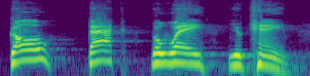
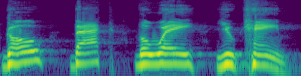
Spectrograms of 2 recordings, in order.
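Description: First: Slower and firmer on the echo; slow repeat. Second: Measured, slow command; slow, deliberate. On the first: Preacher repeating God's command to the congregation, slow emphatic echo. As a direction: drive it home slowly. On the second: God sending Elijah back, slow and deliberate. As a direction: give each word weight. Reading God's words slowly. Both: Acted.

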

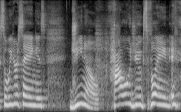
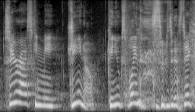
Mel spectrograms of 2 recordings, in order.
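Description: First: Lightly mimicked student framing it back; a touch of earnest stalling; imitating Gino. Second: Lightly mimicked student repeating the question with a laugh; a hint of the earnest student stalling; imitating Gino. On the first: Teacher mimicking her student turning a question back, light. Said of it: "he would just frame it back to himself with his first name". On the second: Teacher imitating her student restating a question, light mimicry. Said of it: "he would say his name and then repeat the question".

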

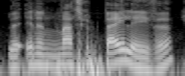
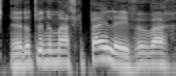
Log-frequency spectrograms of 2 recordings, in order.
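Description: First: Talking through a head cold; blocked nose from a real cold; stuffy nose. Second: Said in the usual way. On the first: Real, not acted. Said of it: "ik ben een beetje verkouden hier". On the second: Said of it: "Sorry, ik ben een beetje verkouden hier".

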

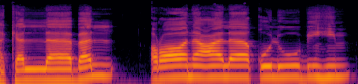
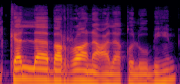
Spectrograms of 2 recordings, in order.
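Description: First: Slow, higher chant, clear "بل", pause, then "ران"; "بل" and "ران" separated, vowels held long; sakt after بل. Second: "بل ران" run together as "بر ران"; no pause, "بل" assimilated into "ران"; merged without sakt. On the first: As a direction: stop briefly after "بل", then draw out "ران". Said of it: "وإنما". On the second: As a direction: swallow the l of "بل" into a doubled r on "ران". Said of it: "لا نقول". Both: Shown as a demonstration.

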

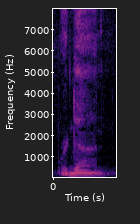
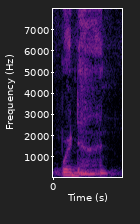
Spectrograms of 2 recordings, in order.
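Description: Both takes have the same delivery.

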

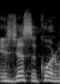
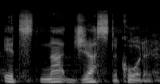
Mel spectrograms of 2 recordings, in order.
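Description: First: Said in the usual way. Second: Low, softer, measured rebuttal; firm correction. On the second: Retold or imitated. Wife correcting husband about the quarter, firm and low. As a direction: imitate a wife quietly insisting.

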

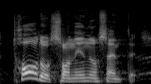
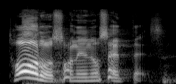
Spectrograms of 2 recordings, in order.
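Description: First: Said in the usual way. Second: TODOS stressed, louder and higher, slow; mocking emphasis. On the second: Shown as a demonstration. Preacher mocks the prisoners, stressing TODOS son inocentes. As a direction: land TODOS hard in ironic disbelief.

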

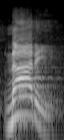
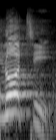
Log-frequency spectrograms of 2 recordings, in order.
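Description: First: Naughty with an American flapped "nah-dee"; American accent. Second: Said in the usual way. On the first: Shown as a demonstration. Speaker mimics Americans to his audience, American accent. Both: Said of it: "That's my American accent".

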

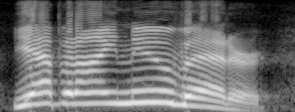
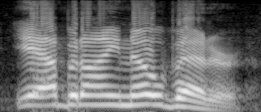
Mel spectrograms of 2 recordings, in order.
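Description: First: High, loud protesting excuse; mock excuse. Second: High, louder whiny excuse voice; mock excuse. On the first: Preacher mimicking a believer's excuse, pitched higher and louder. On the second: Preacher mimicking a believer's excuse, high and whiny. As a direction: play the self-justifying believer. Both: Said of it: "voicing a believer's excuse".

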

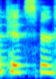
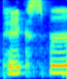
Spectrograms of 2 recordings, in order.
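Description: First: Said in the usual way. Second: "Pittsburgh" slowly said as "Picksburgh"; mispronunciation shown. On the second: Shown as a demonstration. Co-host repeating the slip, "Pittsburgh" slowly as "Picksburgh". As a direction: stretch out "Pittsburgh" with a k in place of the t. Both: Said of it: "I accidentally said Pittsburgh".

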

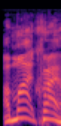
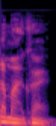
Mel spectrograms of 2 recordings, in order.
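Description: First: Raised, louder mock-emotional whine; mock tearful. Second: Said in the usual way. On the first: Teasing his co-host that he might cry, hammed up. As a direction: play up being close to tears. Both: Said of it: "You gonna cry?".

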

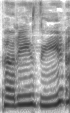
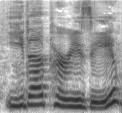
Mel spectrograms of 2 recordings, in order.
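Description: First: Parisi in a put-on Italian accent, higher pitched; attempted Italian pronunciation of Parisi. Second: Said in the usual way. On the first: Shown as a demonstration. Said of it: "say it with the Italian accent". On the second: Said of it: "I always mispronounce".

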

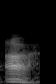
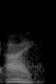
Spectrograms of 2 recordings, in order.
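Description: First: "ah." as a flat, open Southern vowel for I. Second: "I" with a full glide, eye-ee; standard I. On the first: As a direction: drop the glide, just "ah.". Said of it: "and not". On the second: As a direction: say "I" as a clear two-part vowel. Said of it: "I say". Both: Shown as a demonstration.

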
